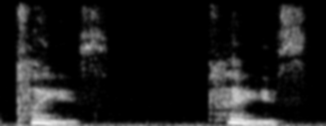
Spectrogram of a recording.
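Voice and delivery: imitated breathy "Please"; mock an over-aspirated P on "Please"; breathy P's. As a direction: puff out the P in "Please". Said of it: "it was so breathy".

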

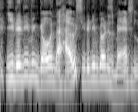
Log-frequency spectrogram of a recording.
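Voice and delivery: high, laughing, can't believe it; laughing disbelief. Real, not acted. Mocking his buddy over the guest house, laughing. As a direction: laugh through the question.

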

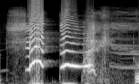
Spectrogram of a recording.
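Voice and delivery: high, loud mock yell at a friend; squealed shut up; laughing shout. Real, not acted. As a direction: yell it back, half laughing. Playful retort to teasing.

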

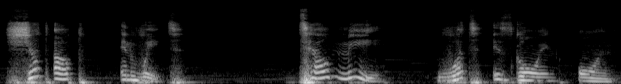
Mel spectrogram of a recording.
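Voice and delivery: loud, slow, emphatic order; yelled demand. A narrator's reading. Sunny demanding an explanation from both friends, yelling. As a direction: yell each word out slowly. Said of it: "Sunny yelled loudly enough that they both jumped".

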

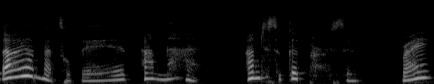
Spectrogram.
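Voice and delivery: softly voiced, coaxing snake; innocent-acting snake. Snake assuring the man it is good, softly coaxing. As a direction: play it soft and disarming, as the snake.

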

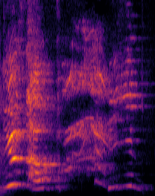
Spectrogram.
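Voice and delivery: high squealing laughter; cracking up. Real, not acted. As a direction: laugh through the words. Cracking up at friend.

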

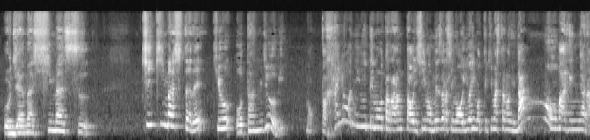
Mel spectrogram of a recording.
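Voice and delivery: swagger in like the know-it-all guest; conceited Take. Acted.

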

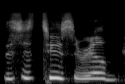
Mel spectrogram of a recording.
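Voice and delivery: laughing. Retold or imitated. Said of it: "I was laughing".

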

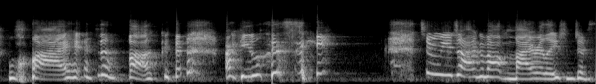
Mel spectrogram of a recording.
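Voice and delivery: laughing through the words, voice jumping high; can't keep a straight face while asking. Real, not acted. To listeners, laughing in disbelief.

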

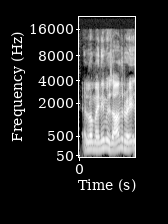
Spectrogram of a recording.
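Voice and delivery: a hint of an Indian call-centre accent; mock Indian accent. Caller mimicking call-centre agent, light Indian accent. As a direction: slip into the agent's accent as a joke. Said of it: "Am I gonna do an accent?".

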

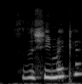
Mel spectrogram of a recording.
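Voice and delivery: ordinary delivery, nothing marked

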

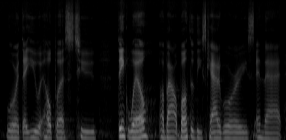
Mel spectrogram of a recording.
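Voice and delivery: quiet, reverent opening prayer. Acted. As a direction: pray softly before the talk. Opening prayer before the talk.

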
